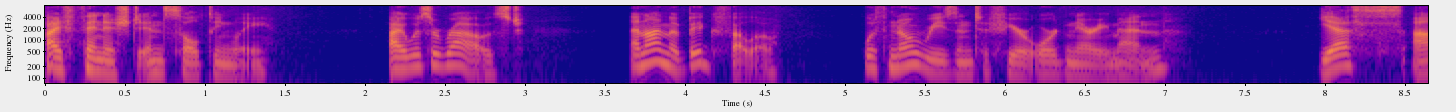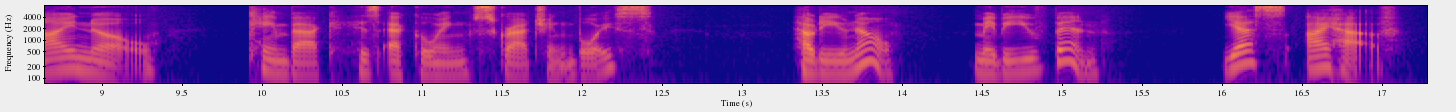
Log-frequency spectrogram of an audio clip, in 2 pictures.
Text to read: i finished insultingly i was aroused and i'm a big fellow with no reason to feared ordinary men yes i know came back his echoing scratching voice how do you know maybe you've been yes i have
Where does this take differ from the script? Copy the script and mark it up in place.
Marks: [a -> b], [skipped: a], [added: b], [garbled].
i finished insultingly i was aroused and i'm a big fellow with no reason to [feared -> fear] ordinary men yes i know came back his echoing scratching voice how do you know maybe you've been yes i have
